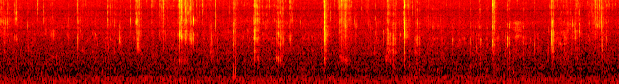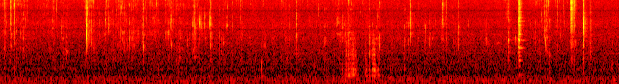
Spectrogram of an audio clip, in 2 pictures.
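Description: Faint eating sounds of someone biting and chewing fried chicken wings: scattered short clicks over quiet room tone, with a sharper click near the end.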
